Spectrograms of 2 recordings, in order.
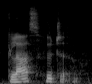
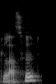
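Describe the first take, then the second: First: The word is said slowly and relaxed. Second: The word is said quickly and clipped. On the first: The speaker calls it right. "the German is more relaxed" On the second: The speaker calls it wrong. "this is too short"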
